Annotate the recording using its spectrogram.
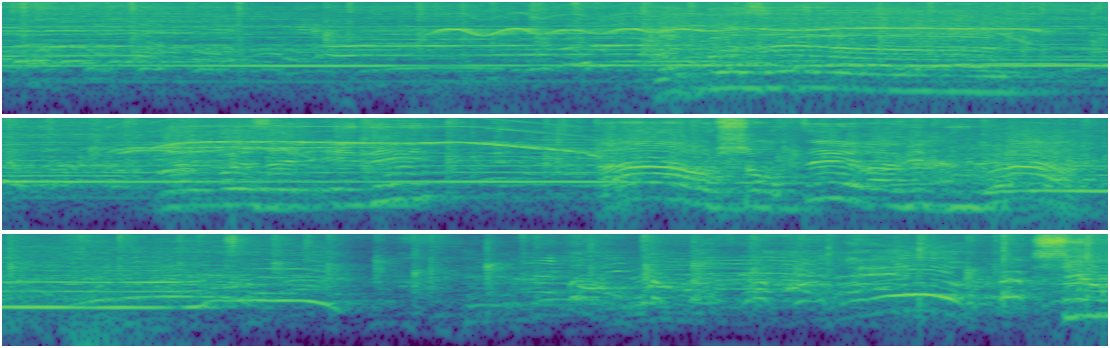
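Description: A brass band plays ska live on stage.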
